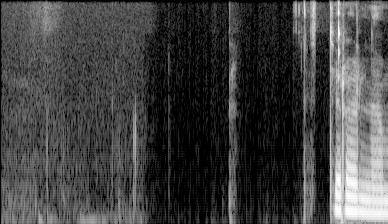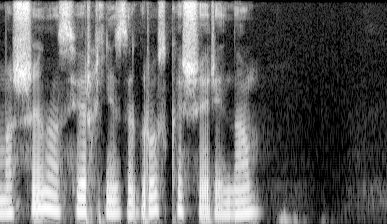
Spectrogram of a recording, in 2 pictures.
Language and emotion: Russian, neutral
